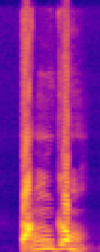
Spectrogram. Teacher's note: 2 உயிர்களுக்கு இடையில இருக்கு அப்படின்னா பகல் பார்த்தீங்கன்னா ஹெச் போல ஒலிக்குது அப்படிங்கிறாங்க, 2 எழுத்துக்கு இடையில இருக்கும்போது. மெல்லெழுத்தை அடுத்து வரும்போது தங்கம் அப்படிங்கும்போது இங்குக்கு அடுத்து வரும்போது ஜி போல ஒலிக்குது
